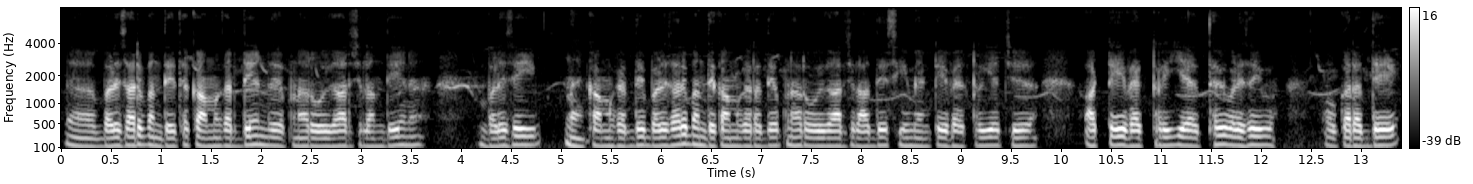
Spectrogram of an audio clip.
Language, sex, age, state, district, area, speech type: Dogri, male, 18-30, Jammu and Kashmir, Udhampur, rural, spontaneous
